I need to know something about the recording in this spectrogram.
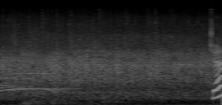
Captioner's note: applause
